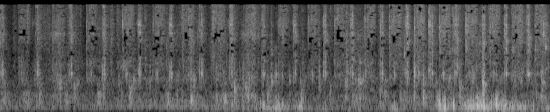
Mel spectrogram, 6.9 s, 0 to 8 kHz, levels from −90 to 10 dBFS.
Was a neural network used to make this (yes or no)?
no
